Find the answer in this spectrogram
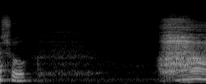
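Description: A man's loud, breathy voiced gasp or sigh about one and a half seconds in, lasting under a second, after the last word of a sentence trails off and a faint breath.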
